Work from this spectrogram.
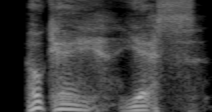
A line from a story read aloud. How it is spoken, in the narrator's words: Skippy groaned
